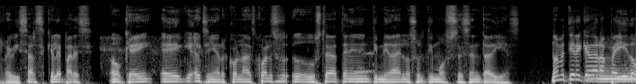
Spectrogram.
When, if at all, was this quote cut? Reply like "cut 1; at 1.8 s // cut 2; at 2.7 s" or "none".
cut 1; at 1.0 s // cut 2; at 2.0 s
